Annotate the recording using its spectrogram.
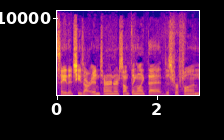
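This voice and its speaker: This man talks at a fairly quick pace in a medium pitch, with an ordinary speaking voice. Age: 20s. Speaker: podcast host. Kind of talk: casual chat.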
